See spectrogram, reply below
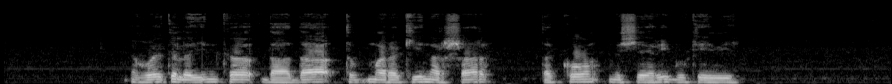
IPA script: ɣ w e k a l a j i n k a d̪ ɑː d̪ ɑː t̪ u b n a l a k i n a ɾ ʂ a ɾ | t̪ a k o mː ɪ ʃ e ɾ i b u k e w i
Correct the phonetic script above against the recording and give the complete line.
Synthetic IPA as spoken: ɣ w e k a l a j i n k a d̪ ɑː d̪ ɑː t̪ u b m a ɾ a k i n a ɾ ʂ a ɾ | t̪ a k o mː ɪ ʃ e ɾ i b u k e w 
